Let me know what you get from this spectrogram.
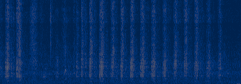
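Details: Rottweiler giving birth to puppies, breathing in fast, slightly uneven pants, with soft clicks and rustles mixed in.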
